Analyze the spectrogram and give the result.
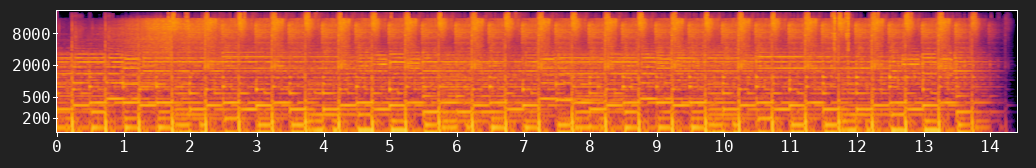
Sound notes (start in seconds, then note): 11.6 click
